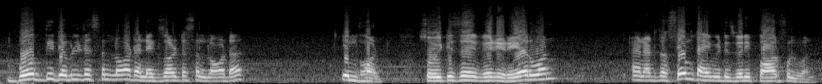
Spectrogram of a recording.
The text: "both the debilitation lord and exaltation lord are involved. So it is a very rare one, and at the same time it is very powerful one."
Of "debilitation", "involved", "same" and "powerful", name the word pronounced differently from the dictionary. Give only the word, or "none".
debilitation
